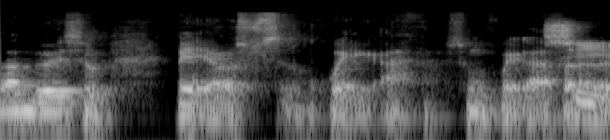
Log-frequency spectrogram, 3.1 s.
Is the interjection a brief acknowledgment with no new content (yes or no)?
no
